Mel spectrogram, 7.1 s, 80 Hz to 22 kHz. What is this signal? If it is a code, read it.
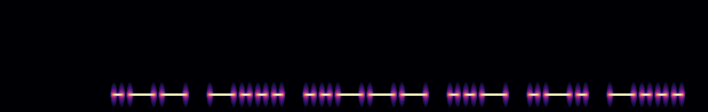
Morse code, heard as a keyed tone, about 15 wpm, 700 Hz. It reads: WB2URB
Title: USA Callsign DE Callsign 15wpm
